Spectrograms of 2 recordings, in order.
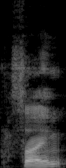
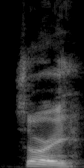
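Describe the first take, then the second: First: Sorry said mid-yawn. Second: Said in the usual way. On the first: Real, not acted. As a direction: talk through a yawn. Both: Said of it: "Had to yawn".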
